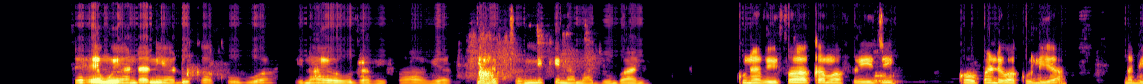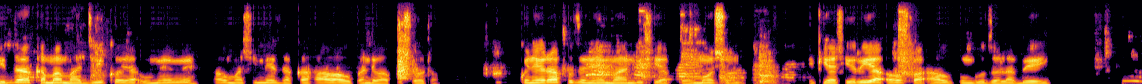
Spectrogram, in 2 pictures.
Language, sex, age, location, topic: Swahili, male, 25-35, Nairobi, finance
